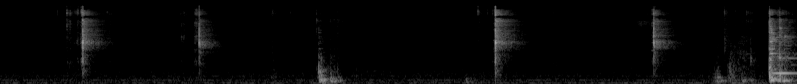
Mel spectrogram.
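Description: Kitchen scissors snipping tiny shrimp: five sharp snips spaced a second or more apart, with a duller thump about three seconds in. The last snip, near the end, carries a short metallic ring.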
